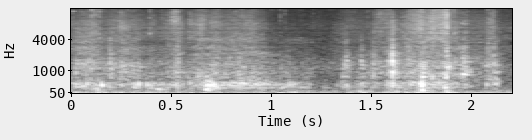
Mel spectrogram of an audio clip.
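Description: Faint handling sounds of a zippered cosmetics case being opened and emptied: soft rustling with a few light taps and clicks near the end.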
